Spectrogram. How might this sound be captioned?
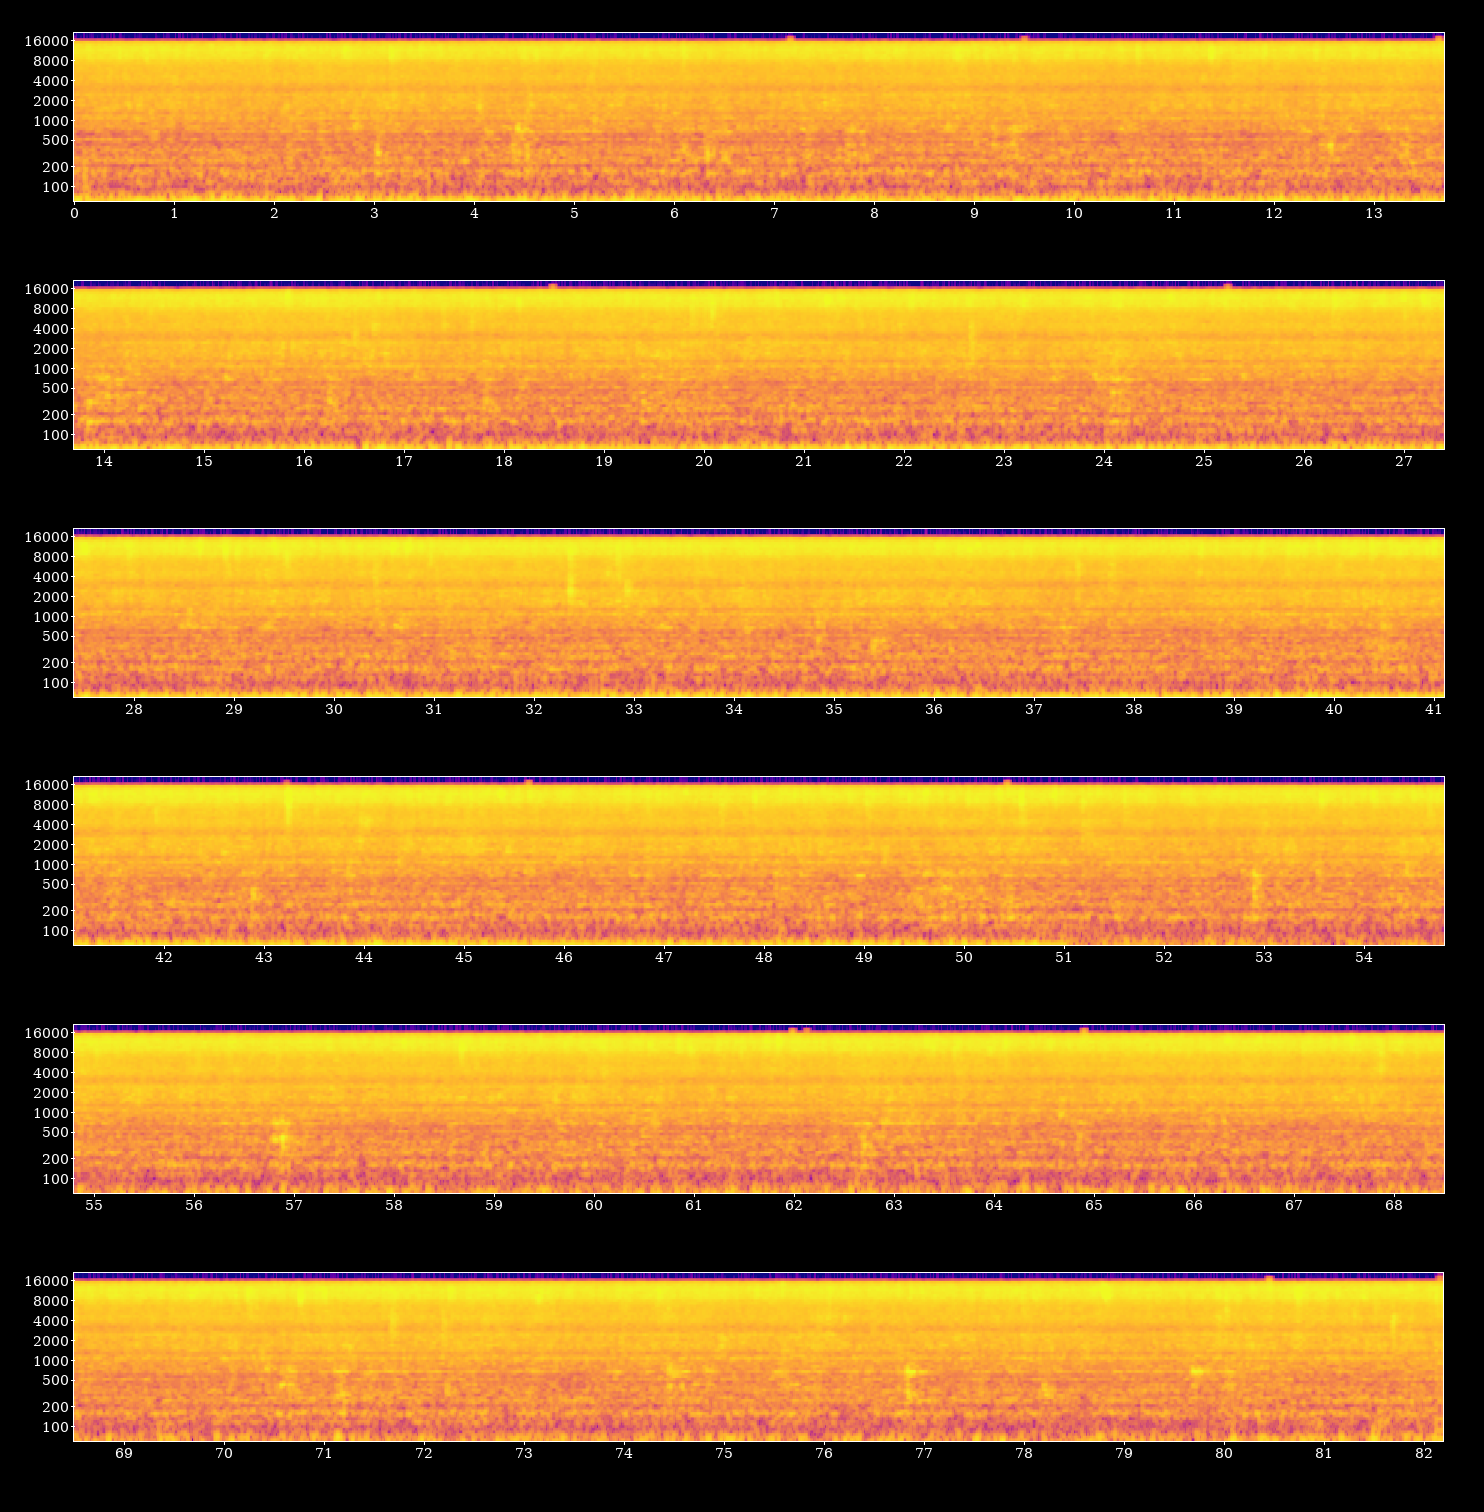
Shower Water
Field recording of water going down my shower drain.
drain, water, shower, field-recording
